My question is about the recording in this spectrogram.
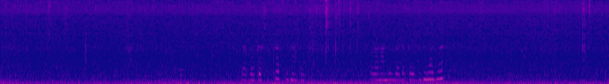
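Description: Faint, indistinct voice heard twice, about five seconds in and again about eight seconds in, over a steady low hum.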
